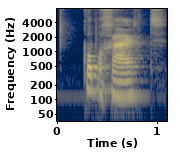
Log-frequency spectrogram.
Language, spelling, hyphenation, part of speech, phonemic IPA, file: Dutch, koppigaard, kop‧pig‧aard, noun, /ˈkɔ.pəxˌaːrt/, Nl-koppigaard.ogg
- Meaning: stubborn person, mule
